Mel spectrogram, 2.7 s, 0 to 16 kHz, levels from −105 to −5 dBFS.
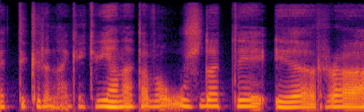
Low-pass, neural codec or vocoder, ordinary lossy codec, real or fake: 14.4 kHz; autoencoder, 48 kHz, 32 numbers a frame, DAC-VAE, trained on Japanese speech; AAC, 64 kbps; fake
